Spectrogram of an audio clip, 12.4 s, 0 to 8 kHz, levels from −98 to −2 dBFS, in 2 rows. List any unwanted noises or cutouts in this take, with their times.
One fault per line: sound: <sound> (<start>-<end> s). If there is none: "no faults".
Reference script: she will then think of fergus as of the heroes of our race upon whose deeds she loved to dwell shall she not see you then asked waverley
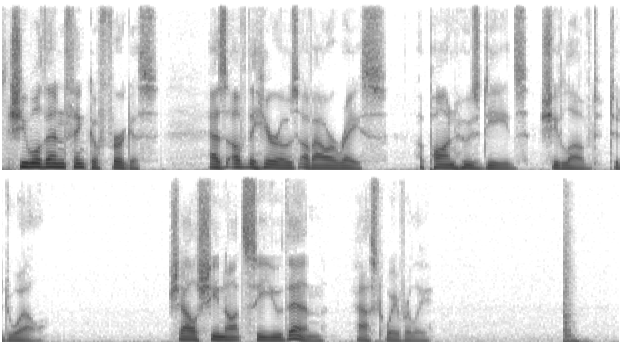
sound: thud (11.8-12.1 s)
